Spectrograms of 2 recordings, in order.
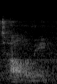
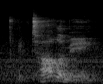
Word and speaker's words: Ptolemy: This is Ptolemy, the P is silent, Ptolemy. And Ptolemy also proposed a geocentric model of the universe, which again, geocentric, Earth-centered.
